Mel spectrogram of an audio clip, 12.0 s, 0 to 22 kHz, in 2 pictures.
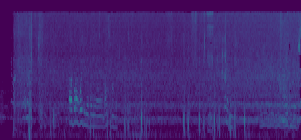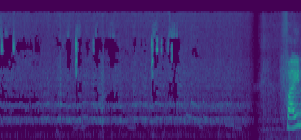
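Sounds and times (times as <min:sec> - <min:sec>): swarm steady wavering hum: 0:00.0 - 0:11.6
bees buzzing past: 0:00.2 - 0:11.6.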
